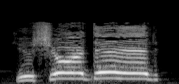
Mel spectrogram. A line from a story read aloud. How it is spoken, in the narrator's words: I scream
